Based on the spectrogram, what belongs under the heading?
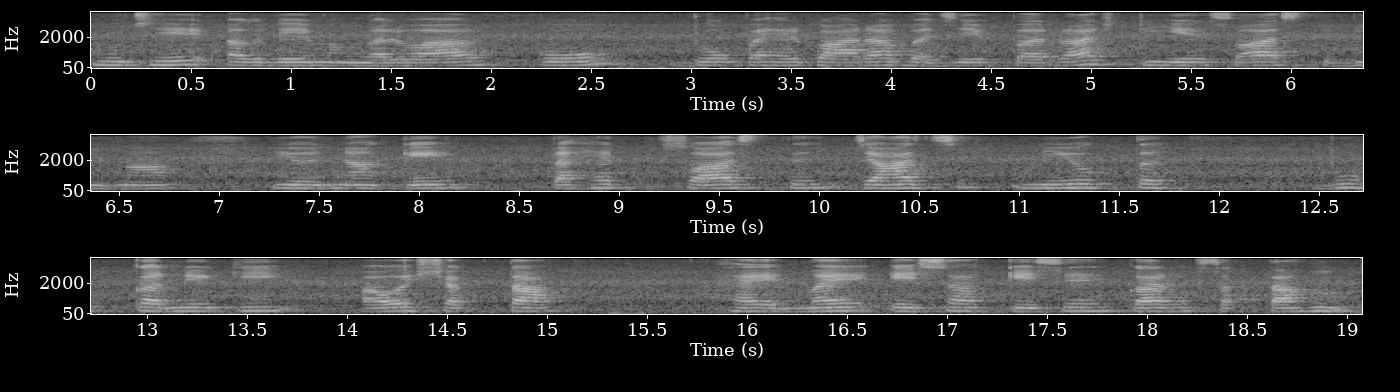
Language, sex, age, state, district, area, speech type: Hindi, female, 60+, Madhya Pradesh, Harda, urban, read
